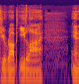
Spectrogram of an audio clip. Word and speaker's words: Ely: Today I've got a special guest on the program with us, Rob Ely. Is that pronounced correct, Rob? That is correct. Ely, I got it right this time.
